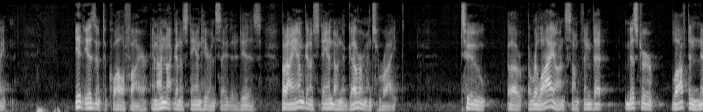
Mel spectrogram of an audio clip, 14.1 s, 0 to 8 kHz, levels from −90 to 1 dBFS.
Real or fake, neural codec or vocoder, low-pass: fake; codec, 16 kHz, 4 kbps, FreqCodec, larger model; 7.2 kHz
